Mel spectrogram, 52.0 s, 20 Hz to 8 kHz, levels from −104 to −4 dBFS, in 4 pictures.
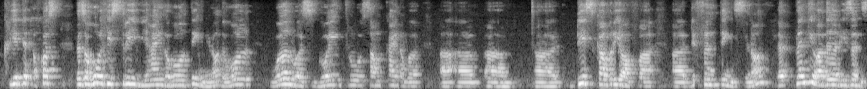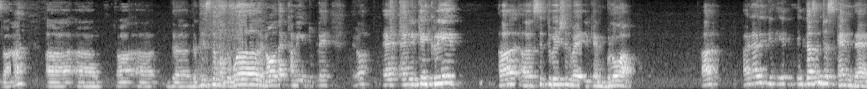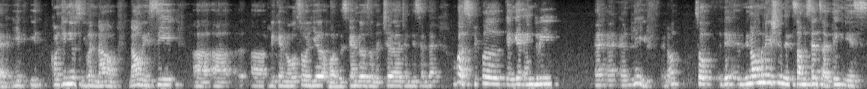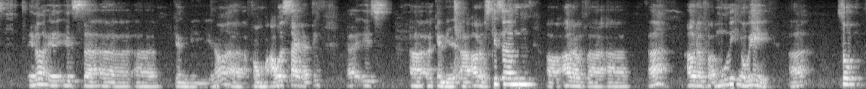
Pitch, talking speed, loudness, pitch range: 155 Hz, 190 wpm, -17 LUFS, 135-190 Hz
